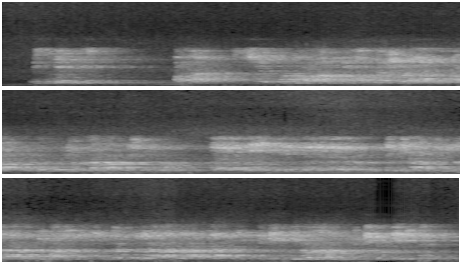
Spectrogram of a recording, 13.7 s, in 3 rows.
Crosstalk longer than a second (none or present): present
